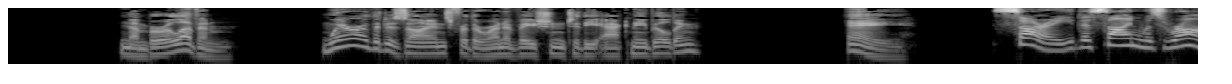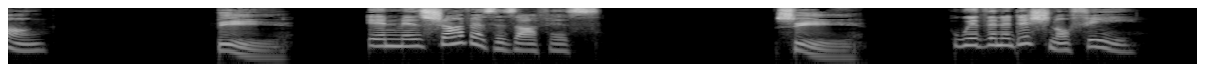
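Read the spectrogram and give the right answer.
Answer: B: In Ms. Chavez's office.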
